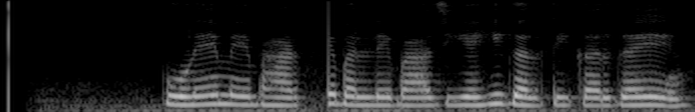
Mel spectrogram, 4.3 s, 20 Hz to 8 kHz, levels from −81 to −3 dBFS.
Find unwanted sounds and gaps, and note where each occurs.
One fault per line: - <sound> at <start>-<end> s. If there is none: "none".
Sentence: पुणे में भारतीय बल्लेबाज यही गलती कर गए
- dropout at 1.9-2.0 s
